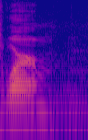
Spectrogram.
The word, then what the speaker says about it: Wyrm: I want to say it's Worm. This spelled, pronounced a little differently than the Earth Crawlers.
